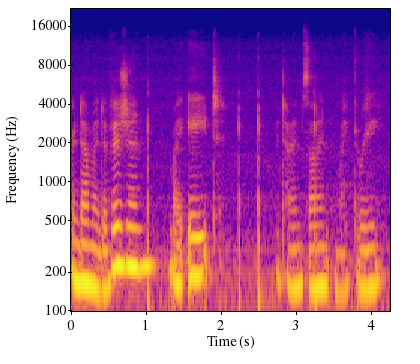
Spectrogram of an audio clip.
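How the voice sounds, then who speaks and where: The delivery is somewhat breathy, with a dark, mellow tone and lively intonation. The pace is moderate. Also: woman. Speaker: elementary school teacher. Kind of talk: tutorial. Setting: recorded video lesson.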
